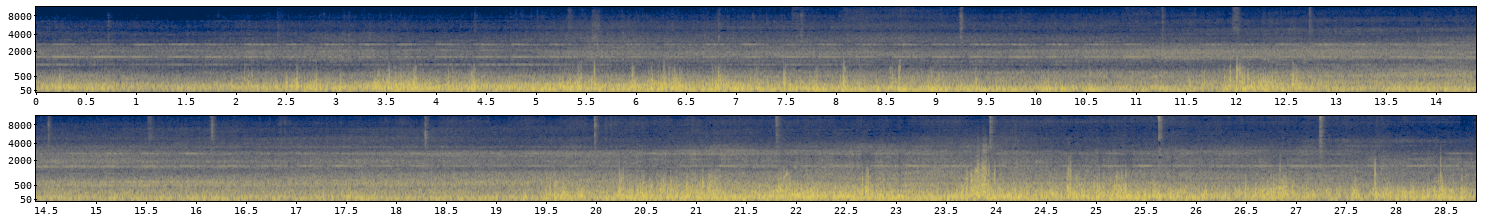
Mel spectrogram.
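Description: BNSF double-stack container train rolling past mid-train: a continuous rumble of wheels on rail that swells and eases, with faint steady high whines and scattered light ticks.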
